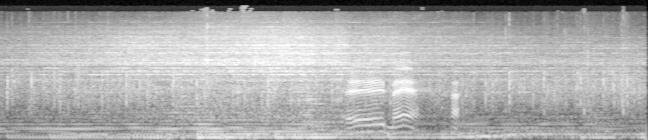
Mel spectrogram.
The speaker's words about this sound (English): Father, we bless you today. All over the building, let's give God a hand clap of praise. Say, amen.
